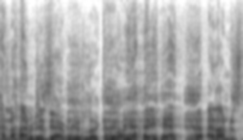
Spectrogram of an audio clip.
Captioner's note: all laughing; laughing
